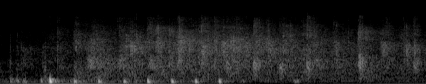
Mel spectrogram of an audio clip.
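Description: Audience applauding in a hall, with a run of soft low thumps about four a second in the first half.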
